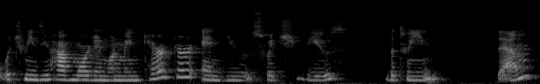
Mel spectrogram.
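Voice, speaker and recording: A woman's voice: fairly high pitch, a bit bright, echoey room. A young woman from Portugal, a native Portuguese speaker, chatting casually as a book vlogger and thinking aloud with fillers and restarts. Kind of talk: casual reading-stats chat to camera.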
